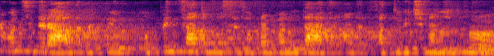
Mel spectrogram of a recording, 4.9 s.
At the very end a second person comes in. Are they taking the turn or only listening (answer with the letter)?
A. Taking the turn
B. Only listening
A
